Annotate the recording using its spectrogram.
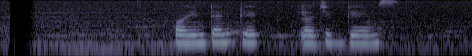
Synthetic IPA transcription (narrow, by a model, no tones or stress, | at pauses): pɔiɳʈenkleklɔd͡ʒik̚ɡems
